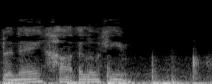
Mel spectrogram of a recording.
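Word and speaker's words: בְּנֵי הָאֱלֹהִים: of God mentioned here in the Hebrew is pronounced Bena Elohim the Septuagint which is the Greek translation of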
